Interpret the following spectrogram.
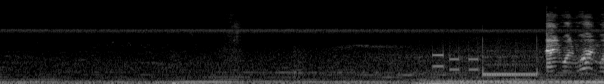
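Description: Smartphone dialing 911: three short two-tone keypad beeps about four seconds in, then a brief ringback tone and a voice answering near the end. Crickets chirp steadily in the background.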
